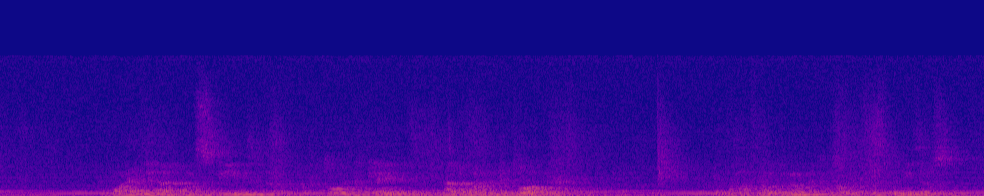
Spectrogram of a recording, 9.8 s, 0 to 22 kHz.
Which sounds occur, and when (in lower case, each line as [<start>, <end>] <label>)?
[0.00, 9.84] mechanisms
[1.06, 2.77] man speaking
[3.17, 5.76] man speaking
[6.54, 6.68] tick
[7.20, 9.64] man speaking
